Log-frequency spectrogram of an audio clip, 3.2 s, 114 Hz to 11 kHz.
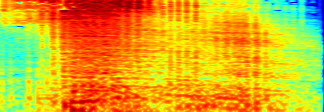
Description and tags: ZOOM0001 XY Edit
Sound of some type of large machinery powering down
classwork, field-recording, sound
